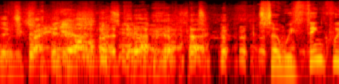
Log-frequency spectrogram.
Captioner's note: group laughs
